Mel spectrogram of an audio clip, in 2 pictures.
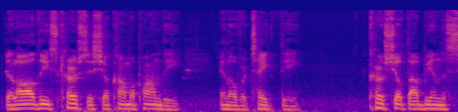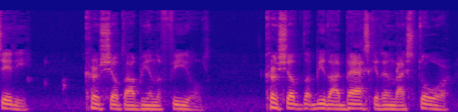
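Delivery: low, measured Bible reading; scripture reading. Acted. Preacher reads Deuteronomy to the congregation: solemn, low scripture reading.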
